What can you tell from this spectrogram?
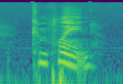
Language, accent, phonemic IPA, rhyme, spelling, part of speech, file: English, US, /kəmˈpleɪn/, -eɪn, complain, verb, En-us-complain.ogg
- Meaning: 1. To express feelings of pain, dissatisfaction, or resentment 2. To state the presence of something negative; to indicate that one is suffering from something; to report (e.g.) a symptom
